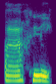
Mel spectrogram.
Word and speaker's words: parler: I'm saying A because the last letter is an R, and so I pronounce that E, and we saw E is a vowel sound. We saw that letter E, you pronounce it as the vowel sound A. That is why I'm saying parler.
